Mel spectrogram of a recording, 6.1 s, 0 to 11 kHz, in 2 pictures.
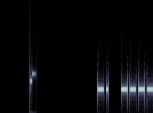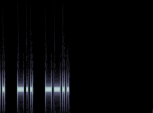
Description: Morse code, heard as a keyed tone, about 28 wpm, spaced as for 20 wpm, 700 Hz. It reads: N9DZ
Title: USA Call Signs - 4 Characters - 2x Character Spacing - 28wpm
